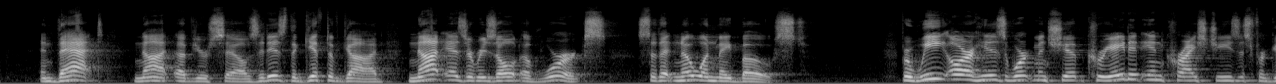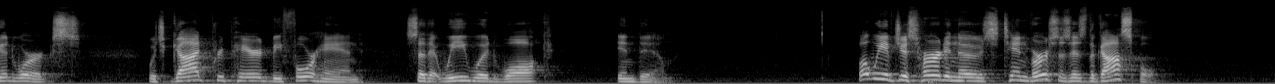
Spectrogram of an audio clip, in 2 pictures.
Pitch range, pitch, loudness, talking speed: 130-185 Hz, 160 Hz, -21 LUFS, 135 wpm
